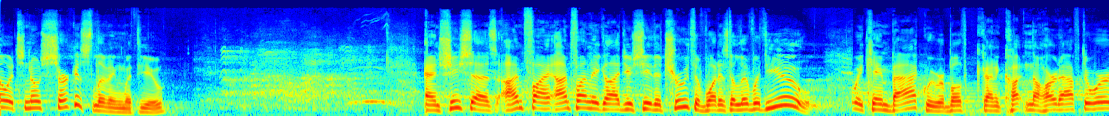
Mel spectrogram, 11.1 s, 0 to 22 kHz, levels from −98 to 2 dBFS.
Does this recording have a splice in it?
yes; 2 cuts; at 7.3 s, 8.5 s

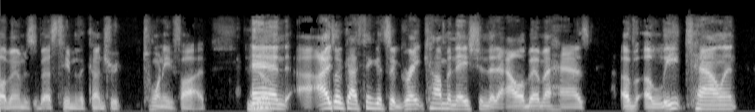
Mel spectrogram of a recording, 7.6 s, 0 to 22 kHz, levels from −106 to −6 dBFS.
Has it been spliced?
yes; 2 cuts; at 1.4 s, 3.3 s

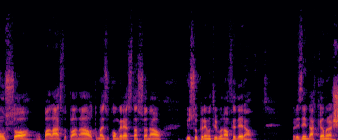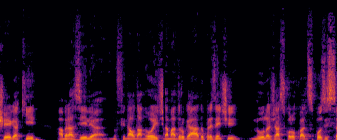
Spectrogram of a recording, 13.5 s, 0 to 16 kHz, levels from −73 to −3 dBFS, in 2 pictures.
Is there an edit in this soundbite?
yes; 2 cuts; at 5.7 s, 10.0 s

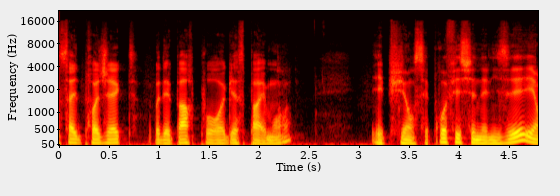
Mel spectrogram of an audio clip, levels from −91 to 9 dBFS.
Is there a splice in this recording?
no; 0 cuts

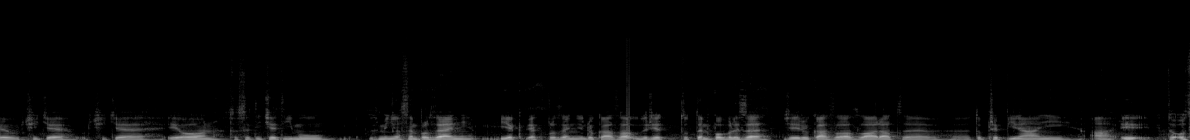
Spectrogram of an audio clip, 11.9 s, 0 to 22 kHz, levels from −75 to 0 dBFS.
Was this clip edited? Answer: yes; 2 cuts; at 5.0 s, 7.7 s

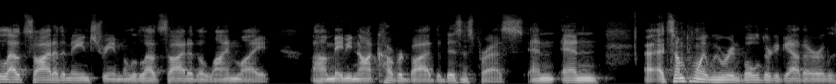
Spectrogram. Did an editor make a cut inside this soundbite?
yes; 1 cut; at 4.3 s

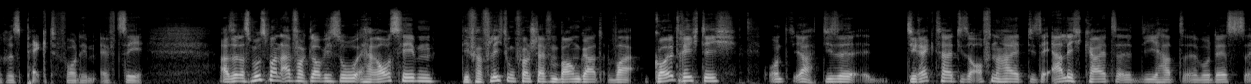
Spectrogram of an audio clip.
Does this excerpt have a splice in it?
yes; 1 cut; at 7.6 s

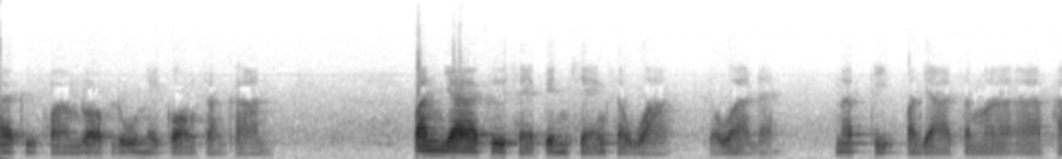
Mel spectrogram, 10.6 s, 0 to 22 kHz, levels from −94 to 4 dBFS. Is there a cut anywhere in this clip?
yes; 1 cut; at 9.2 s

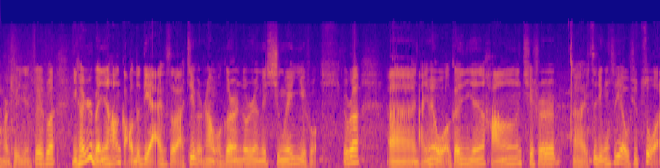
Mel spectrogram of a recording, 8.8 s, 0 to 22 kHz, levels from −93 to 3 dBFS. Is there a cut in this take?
yes; 2 cuts; at 5.6 s, 7.8 s

